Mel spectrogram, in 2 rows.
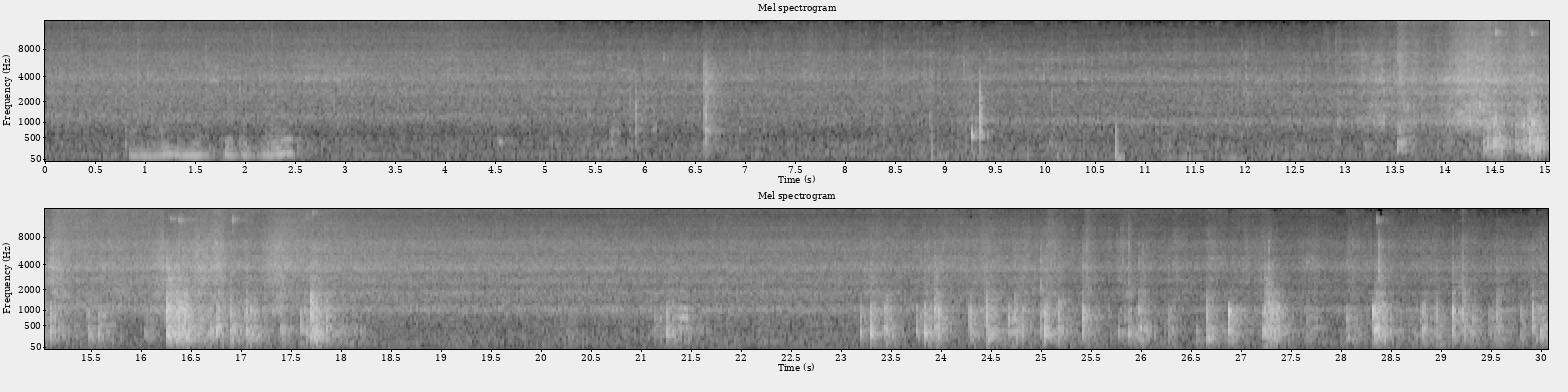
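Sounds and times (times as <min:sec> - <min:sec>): paste sizzling in oil: 0:12.9 - 0:30.0.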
